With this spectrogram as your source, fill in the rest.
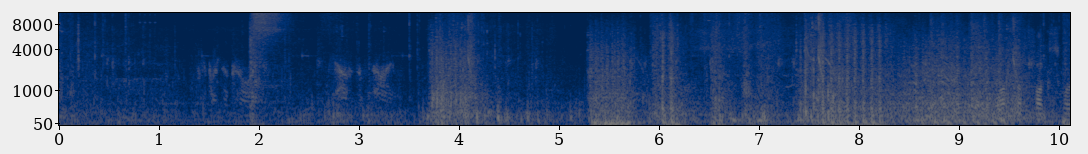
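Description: Rapid automatic gunfire from Rainbow Six Siege, broken into several bursts and sustained volleys, loud and close, with footsteps and scuffling between the shots and faint voices underneath.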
